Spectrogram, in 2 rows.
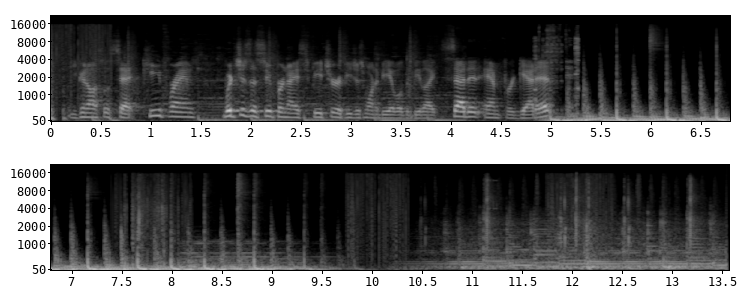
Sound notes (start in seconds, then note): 0.0 static crackling; 0.0 upbeat drum music; 4.9 intense music; 7.5 static crackling; 10.2 upbeat rock music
